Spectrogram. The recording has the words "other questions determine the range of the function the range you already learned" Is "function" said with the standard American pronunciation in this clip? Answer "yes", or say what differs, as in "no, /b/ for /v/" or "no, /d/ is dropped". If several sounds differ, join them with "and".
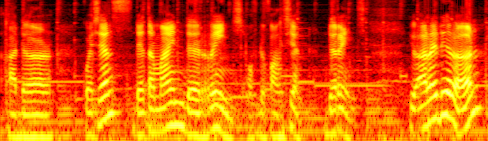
no, /s/ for /ʃ/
